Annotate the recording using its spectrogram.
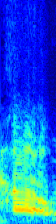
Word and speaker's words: Hoh: Yeah, and it's the river and the rainforest are called the Ho, H-O-H. But it's and you were all up in that Ho. – We were. – It's pronounced as if it was a Ho.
